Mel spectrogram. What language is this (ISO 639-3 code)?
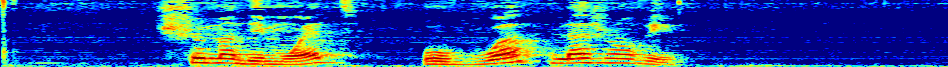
fra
